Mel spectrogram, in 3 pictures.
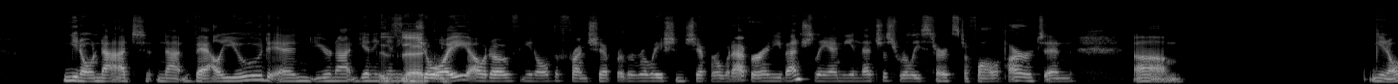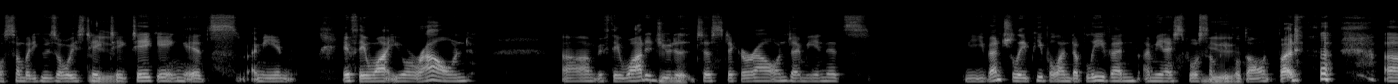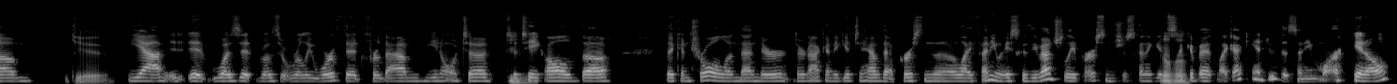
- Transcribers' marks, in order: chuckle; other background noise; laughing while speaking: "you know?"
- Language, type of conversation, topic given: English, unstructured, When did you have to compromise with someone?
- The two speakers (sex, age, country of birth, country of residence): female, 45-49, United States, United States; male, 20-24, United States, United States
